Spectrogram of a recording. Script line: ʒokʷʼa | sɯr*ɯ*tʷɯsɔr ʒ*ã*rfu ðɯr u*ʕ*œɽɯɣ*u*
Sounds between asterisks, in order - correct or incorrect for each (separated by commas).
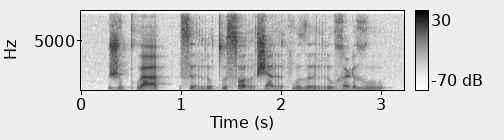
incorrect, incorrect, incorrect, correct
